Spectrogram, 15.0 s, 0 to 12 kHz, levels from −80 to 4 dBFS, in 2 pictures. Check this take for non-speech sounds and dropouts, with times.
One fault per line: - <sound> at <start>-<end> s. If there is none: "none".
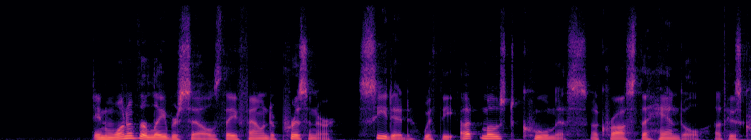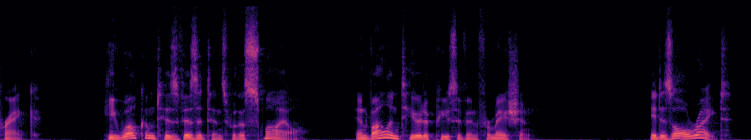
none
